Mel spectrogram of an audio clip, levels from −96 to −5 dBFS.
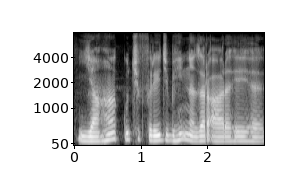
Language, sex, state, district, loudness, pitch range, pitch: Hindi, male, Jharkhand, Ranchi, -17 LUFS, 120-150 Hz, 130 Hz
